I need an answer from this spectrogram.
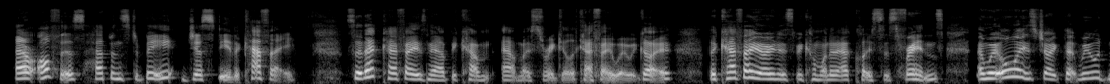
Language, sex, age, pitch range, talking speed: English, female, 40-59, 220-285 Hz, 210 wpm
